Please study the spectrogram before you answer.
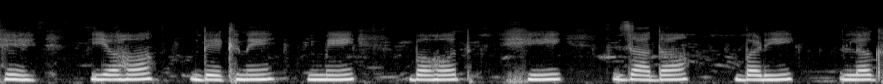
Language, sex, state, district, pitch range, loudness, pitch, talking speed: Hindi, female, Madhya Pradesh, Dhar, 215-235 Hz, -11 LUFS, 225 Hz, 70 wpm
